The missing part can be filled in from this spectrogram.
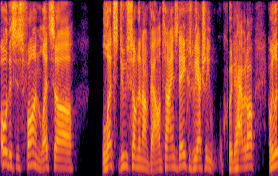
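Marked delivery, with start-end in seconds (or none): none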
